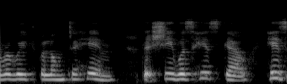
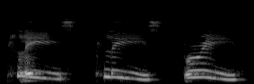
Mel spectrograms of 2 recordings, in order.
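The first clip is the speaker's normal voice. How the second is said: desperate plea; 5 semitones higher, 3 dB quieter, much slower than usual. A narrator's reading. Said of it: "thought Edward".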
